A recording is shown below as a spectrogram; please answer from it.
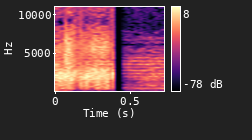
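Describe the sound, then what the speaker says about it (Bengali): An audience claps at an award ceremony, giving a brief dense burst of applause that cuts off abruptly, and a softer, thinner patch of sound follows. "জোরে হাততালি হোক"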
